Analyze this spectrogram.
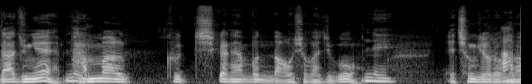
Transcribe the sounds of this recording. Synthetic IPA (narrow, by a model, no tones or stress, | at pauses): nad͡ʑuŋe̞npammaɭ | kɯɕʰiɡ̥anehambʌnːaoɕʰʌɣad͡ʑiɡone | et͡ɕʰʌŋd͡ʑʌɾʌna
